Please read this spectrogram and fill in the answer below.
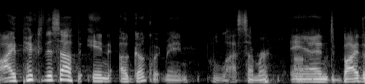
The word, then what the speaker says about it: Ogunquit: Ogunquit, yeah.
